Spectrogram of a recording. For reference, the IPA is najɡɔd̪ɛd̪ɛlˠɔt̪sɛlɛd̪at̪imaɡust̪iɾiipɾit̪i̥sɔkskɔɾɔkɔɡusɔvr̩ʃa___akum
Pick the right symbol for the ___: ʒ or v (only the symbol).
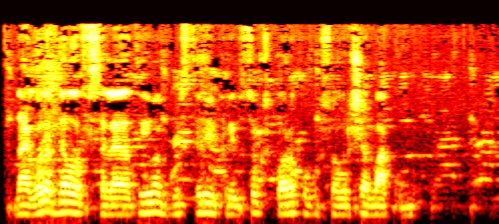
v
